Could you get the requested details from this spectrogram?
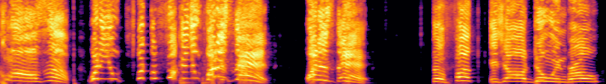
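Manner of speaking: high, loud, outraged shout; cartoonishly furious yelling voice; exasperated yell voice. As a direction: scream it like you can't believe what you're seeing. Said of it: "I read it all the time in that voice".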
